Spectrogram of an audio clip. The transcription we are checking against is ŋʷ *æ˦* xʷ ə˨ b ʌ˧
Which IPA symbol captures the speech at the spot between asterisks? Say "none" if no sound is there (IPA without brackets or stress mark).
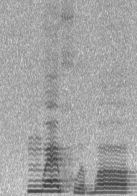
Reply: æ˦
